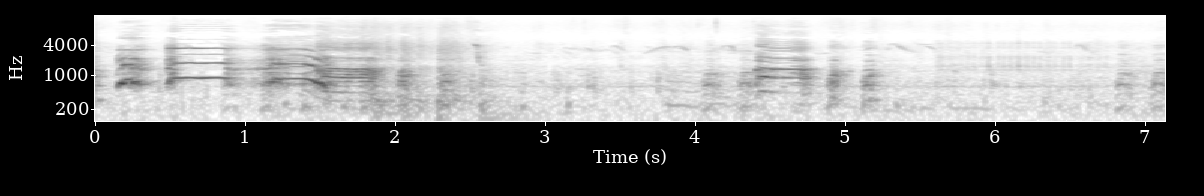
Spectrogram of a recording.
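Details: A hen laying an egg utters loud harmonic squawks and clucks in two bursts, with quieter faint chirps in between.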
